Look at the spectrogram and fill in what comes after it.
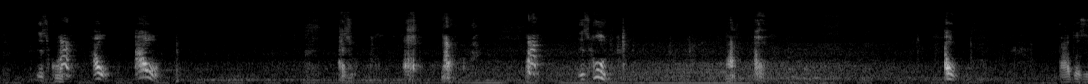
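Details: Leonberger puppy Artos, about eleven weeks old, recorded July 2010 with a family in Löhlbach, playing and biting at people's feet; short sharp yips and barks come in irregular bursts, some paired, between stretches of quiet and soft human voices.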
